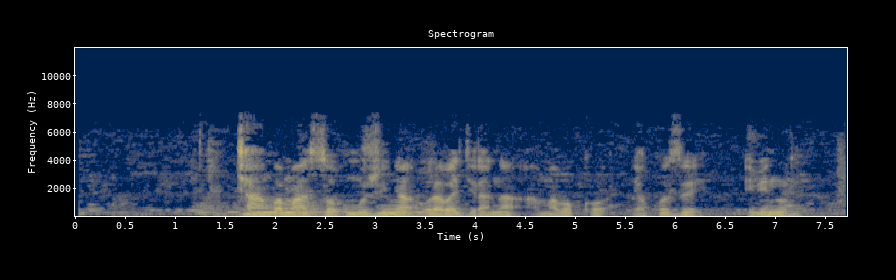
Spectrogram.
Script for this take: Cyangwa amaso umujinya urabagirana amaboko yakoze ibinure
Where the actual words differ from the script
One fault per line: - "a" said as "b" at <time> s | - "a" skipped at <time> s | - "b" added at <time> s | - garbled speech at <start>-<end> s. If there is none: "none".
none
